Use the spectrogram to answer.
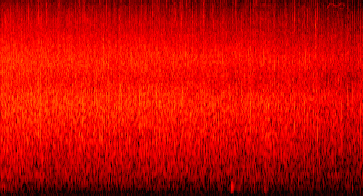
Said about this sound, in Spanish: A ver, démosle palmas fuertes a nuestro Señor, gloria a Dios. Muy bien.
